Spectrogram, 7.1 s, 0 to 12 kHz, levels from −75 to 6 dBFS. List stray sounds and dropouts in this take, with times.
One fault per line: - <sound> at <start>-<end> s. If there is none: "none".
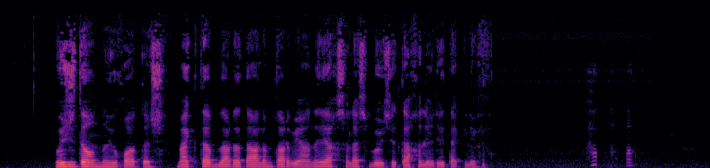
- laugh at 5.9-6.4 s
